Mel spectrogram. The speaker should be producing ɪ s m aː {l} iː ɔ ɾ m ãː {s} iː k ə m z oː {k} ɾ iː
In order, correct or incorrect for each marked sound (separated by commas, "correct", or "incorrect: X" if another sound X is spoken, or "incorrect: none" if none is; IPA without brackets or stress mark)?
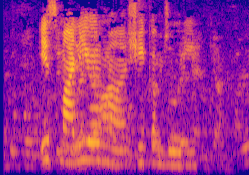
correct, incorrect: ʃ, incorrect: none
